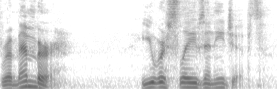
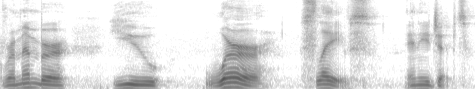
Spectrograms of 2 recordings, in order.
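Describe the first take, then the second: First: Remember hit with a fall, then a pause; stress on Remember. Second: Were drawn out slowly, slaves in Egypt in the past; slow down and lean on were; stress on were. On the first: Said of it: "I tend to read it like". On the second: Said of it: "maybe he said it more like". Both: Shown as a demonstration.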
